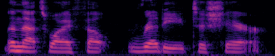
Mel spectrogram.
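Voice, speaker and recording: Candid woman talking, slightly low voice. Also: flat delivery, normal speed. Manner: candid, conversational, self-deprecating. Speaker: manifestation teacher. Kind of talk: casual spoken teaching.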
